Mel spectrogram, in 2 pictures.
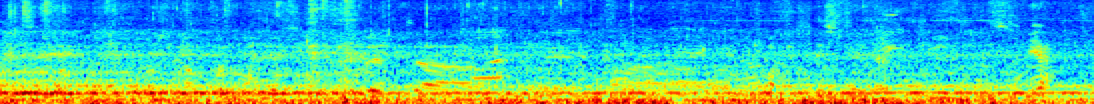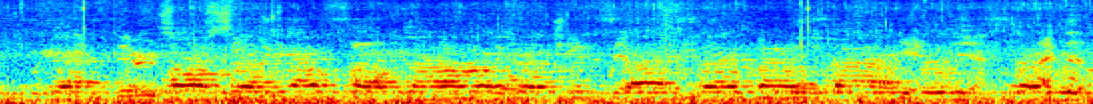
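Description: Racing boat engines roar and whine steadily across the water.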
